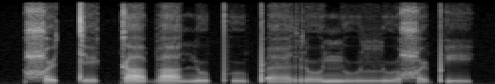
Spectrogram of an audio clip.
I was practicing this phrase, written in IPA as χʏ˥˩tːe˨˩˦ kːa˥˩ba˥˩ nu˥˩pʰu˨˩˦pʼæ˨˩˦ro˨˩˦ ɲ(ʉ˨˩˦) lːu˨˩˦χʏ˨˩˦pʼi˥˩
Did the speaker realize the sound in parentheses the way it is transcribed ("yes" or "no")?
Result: no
